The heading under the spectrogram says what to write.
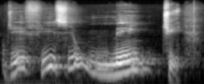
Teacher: Dificilmente é uma palavra que tem a sílaba tônica men, a sílaba forte é men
